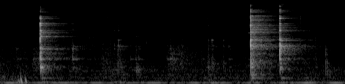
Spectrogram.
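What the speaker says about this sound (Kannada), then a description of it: "ಏನೇನು ಐಟಮ್ಸ್ ಹಾಕಿದ್ದೀವೋ ಎಲ್ಲವನ್ನು ನೀಟಾಗಿ ಮಿಕ್ಸ್ ಮಾಡ್ಕೊಳ್ಳೋಣ" A spoon scrapes and clinks against a bowl while corn kosambari salad with coriander and lemon juice is mixed, giving a few sharp metallic taps spaced apart over soft scraping.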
